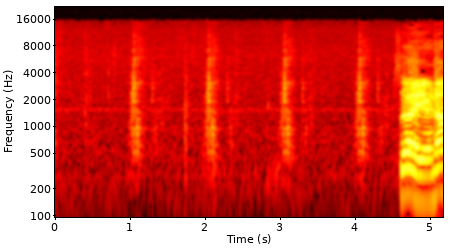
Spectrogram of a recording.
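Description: A clock ticks slowly and loudly.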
